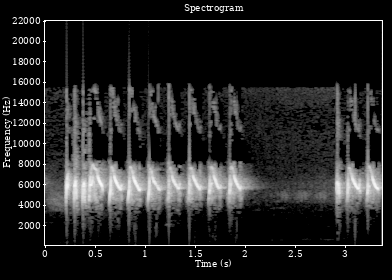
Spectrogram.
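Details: Sunbird, locally called kolibri ninja, giving a fast run of about ten sharp, high, twittering chirps over nearly two seconds, then a short silence and three more quick chirps; clean recording with no other sounds.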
